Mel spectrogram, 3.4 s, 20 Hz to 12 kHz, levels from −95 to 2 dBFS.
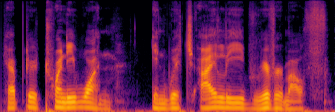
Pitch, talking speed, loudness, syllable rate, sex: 105 Hz, 125 wpm, -20 LUFS, 4.8 syllables/s, male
